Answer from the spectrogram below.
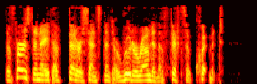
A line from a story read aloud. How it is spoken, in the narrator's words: Jun snapped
